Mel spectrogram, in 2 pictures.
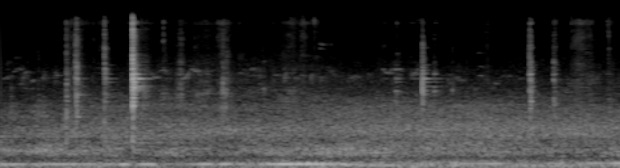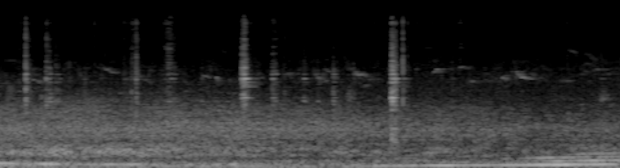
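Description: Birds calling over a low rumble, with scattered sharp clicks; the loudest click comes a little over a second in.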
